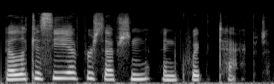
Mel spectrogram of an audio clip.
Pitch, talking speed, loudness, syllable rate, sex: 240 Hz, 130 wpm, -16 LUFS, 4.5 syllables/s, female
